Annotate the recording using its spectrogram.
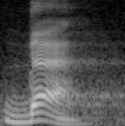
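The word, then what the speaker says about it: د: Selanjutnya pengucapan huruf da. Da diucapkan dengan menyentuhkan ujung lidah kita dengan bagian gusi-gusi dua gigi seri bagian atas. Da. Nah, kesalahan yang sering dilakukan adalah menyentuhkan ujung lidah dengan langit-langit. Da.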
